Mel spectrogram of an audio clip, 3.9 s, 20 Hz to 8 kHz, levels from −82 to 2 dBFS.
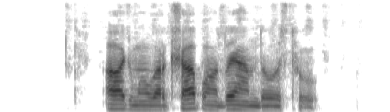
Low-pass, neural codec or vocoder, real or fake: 7.2 kHz; none; real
